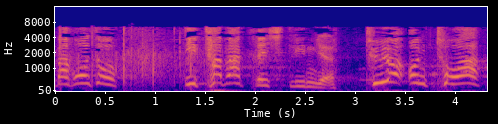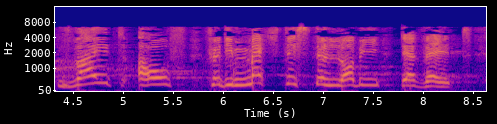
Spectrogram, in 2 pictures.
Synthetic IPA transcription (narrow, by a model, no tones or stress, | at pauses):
baʁoːzo | d̥iːtʰabakʁɪçtliːnjə | tʰyːɐʔʊntʰːoːɐvaɪtʔaʊffyːɐdiːmɛçtɪçstəlɔbid̥eːɐvɛlt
